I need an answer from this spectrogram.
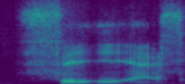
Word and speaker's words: ces: or girls say say CES no problem we can remember say because we know May and T and say s s same pronunciation we know the the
